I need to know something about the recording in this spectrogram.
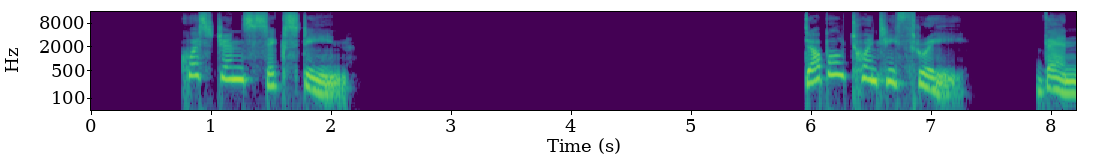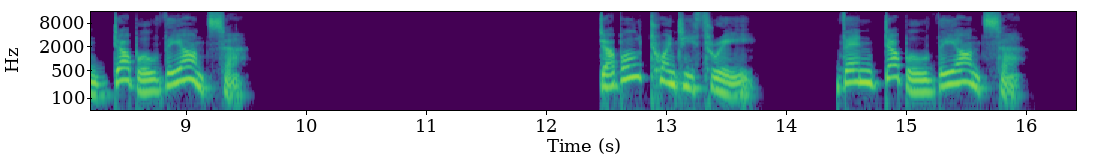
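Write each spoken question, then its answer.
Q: Double 23, then double the answer.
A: 92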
